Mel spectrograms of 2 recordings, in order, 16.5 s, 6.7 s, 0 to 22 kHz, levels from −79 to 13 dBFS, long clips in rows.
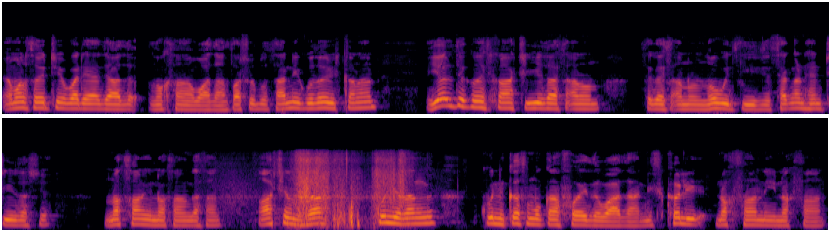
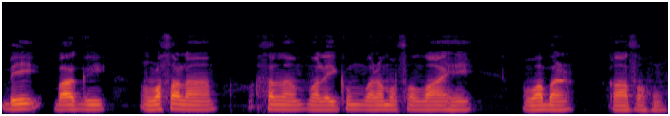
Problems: background sounds at intervals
